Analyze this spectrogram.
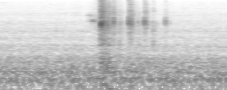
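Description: A door swings shut and latches with a sharp click.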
